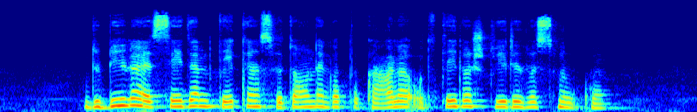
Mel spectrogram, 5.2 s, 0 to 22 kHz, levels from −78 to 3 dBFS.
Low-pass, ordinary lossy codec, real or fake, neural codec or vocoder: 19.8 kHz; MP3, 64 kbps; fake; codec, 44.1 kHz, 2.6 kbps, DAC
